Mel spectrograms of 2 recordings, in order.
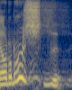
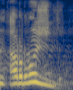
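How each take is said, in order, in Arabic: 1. الصوت بعد حرف الراء شين مهموسة. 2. الصوت بعد حرف الراء جيم مجهورة. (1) "هي" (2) "فيحولها جيما وتقرأ خطأ"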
